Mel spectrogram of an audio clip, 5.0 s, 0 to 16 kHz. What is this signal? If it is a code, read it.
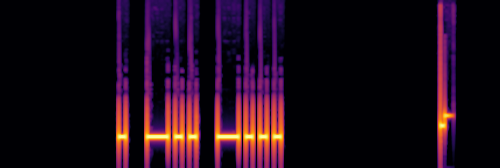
Morse code, heard as a keyed tone, about 17 wpm, 700 Hz. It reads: EDB
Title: Three Challenging Letter-Number Combinations 17wpm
